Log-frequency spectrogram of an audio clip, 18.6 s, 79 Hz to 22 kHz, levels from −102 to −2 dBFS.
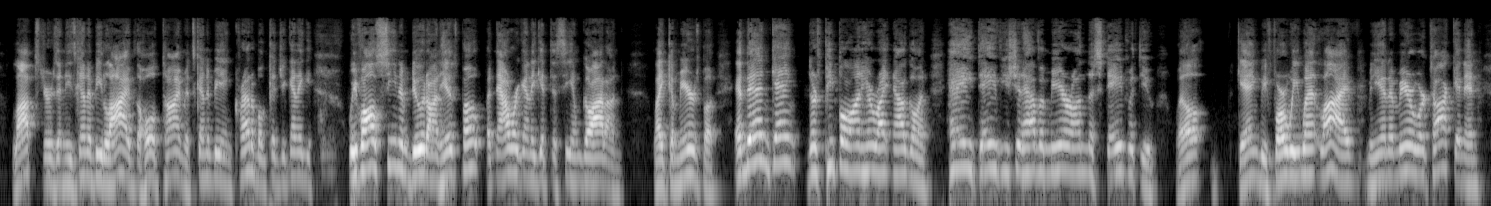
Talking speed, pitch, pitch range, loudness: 250 wpm, 185 Hz, 160-205 Hz, -22 LUFS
